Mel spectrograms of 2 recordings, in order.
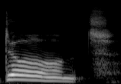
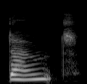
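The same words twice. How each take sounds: First: A broad, dark northern English O vowel. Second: A plain southern English O vowel. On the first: "in the northern accent... it's much broader" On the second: "in sort of southern R P"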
